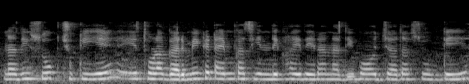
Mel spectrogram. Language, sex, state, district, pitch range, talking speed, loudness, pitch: Hindi, female, Uttar Pradesh, Hamirpur, 240-260 Hz, 270 wpm, -16 LUFS, 245 Hz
